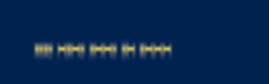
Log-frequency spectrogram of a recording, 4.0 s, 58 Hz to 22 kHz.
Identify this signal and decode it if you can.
Morse code, heard as a keyed tone, about 36 wpm, 700 Hz. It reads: HCPAJ
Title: Code Groups - 5 Letters - 35wpm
